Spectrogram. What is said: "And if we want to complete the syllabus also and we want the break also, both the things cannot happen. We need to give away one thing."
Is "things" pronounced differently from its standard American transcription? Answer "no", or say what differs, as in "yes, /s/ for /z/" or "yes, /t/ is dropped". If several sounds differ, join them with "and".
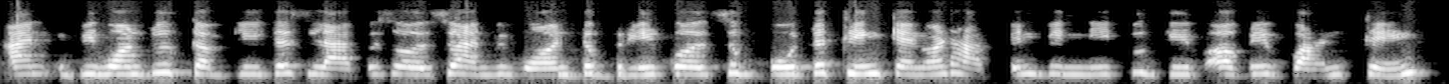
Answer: yes, /t/ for /θ/ and /z/ is dropped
